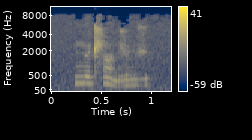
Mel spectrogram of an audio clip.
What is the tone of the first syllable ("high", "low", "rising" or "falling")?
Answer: high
